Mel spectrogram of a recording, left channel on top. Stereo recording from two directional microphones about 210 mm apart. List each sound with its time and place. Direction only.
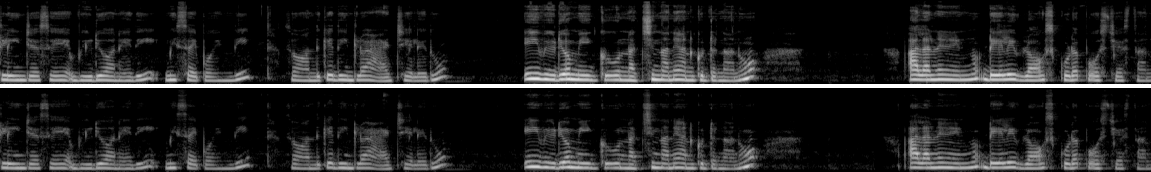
0.0 s a woman's voice: 20° left (ahead or behind)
